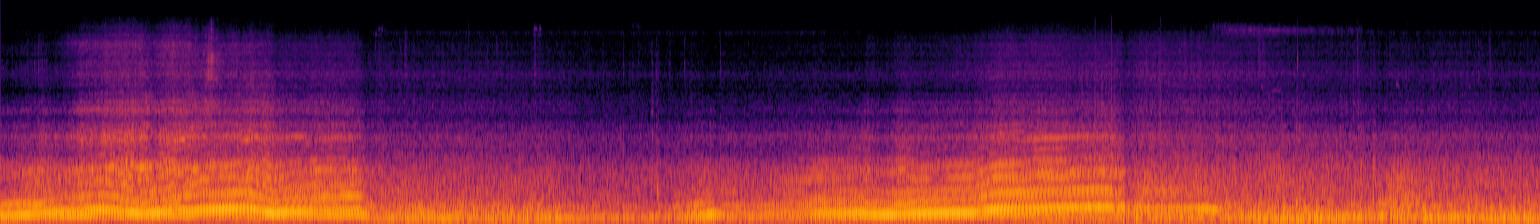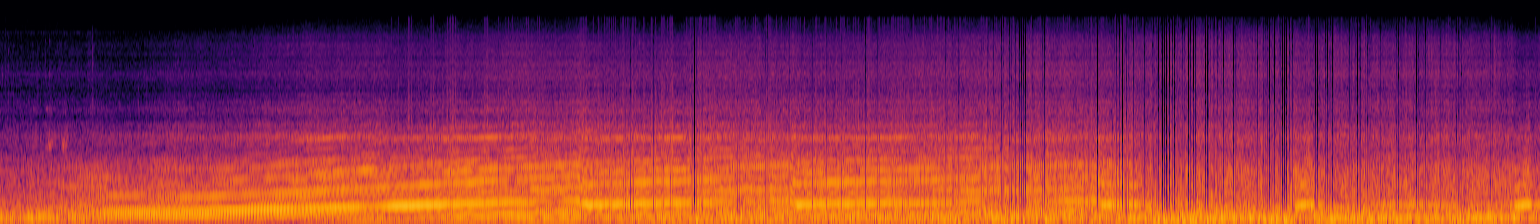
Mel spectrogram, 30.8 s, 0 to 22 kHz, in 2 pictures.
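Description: Chevrolet Camaro ZL1 1LE's supercharged V8 accelerating hard through the gears. The engine note climbs in pitch with revs, then drops back at each of several upshifts.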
